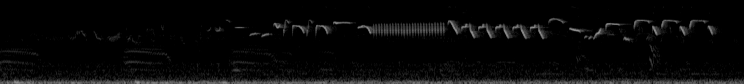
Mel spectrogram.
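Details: Eurasian wren singing from a tree at Wicken Fen, about 15 m away, recorded by mobile phone through a telescope with a shotgun mic; lower repeated notes from another bird open, then a high, rapid song of sharp trills and a sustained buzzy rattle follows.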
